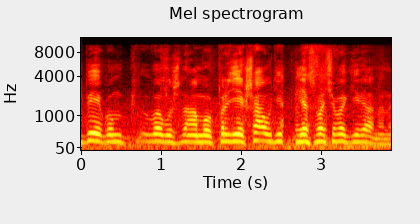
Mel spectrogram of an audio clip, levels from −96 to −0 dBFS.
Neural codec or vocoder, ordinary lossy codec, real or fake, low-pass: none; AAC, 64 kbps; real; 9.9 kHz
